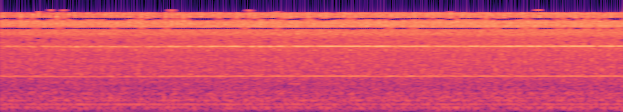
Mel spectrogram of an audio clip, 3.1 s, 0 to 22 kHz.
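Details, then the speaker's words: Volvo XC90 (2007-2014) engine after replacing the PCV valve oil trap, which had caused a noise for 5-10 minutes after start-up: steady, even idle with a constant high hiss and no irregular noises; the noise is gone, normal idle. "y ahí estamos listos mi gente como pueden ver ya colocamos la pieza nueva es la vieja ya he vehículo no está haciendo sonido"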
